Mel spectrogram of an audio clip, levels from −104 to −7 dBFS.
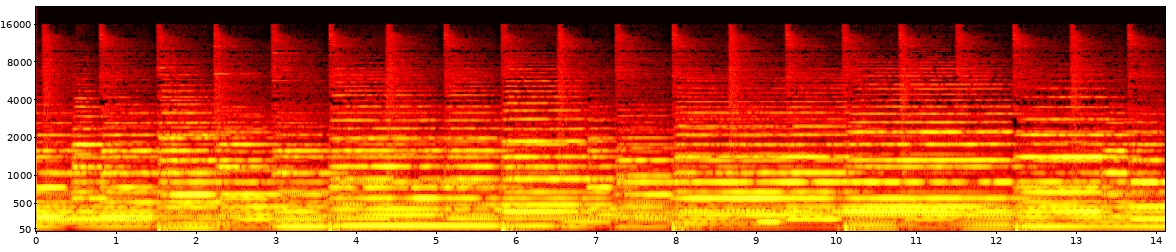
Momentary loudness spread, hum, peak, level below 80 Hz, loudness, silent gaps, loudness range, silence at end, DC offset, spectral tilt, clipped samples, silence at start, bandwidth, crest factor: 4 LU; none; -10 dBFS; -42 dBFS; -25 LUFS; none; 2 LU; 0 s; under 0.1%; -6.5 dB/octave; under 0.1%; 0 s; 16 kHz; 14 dB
